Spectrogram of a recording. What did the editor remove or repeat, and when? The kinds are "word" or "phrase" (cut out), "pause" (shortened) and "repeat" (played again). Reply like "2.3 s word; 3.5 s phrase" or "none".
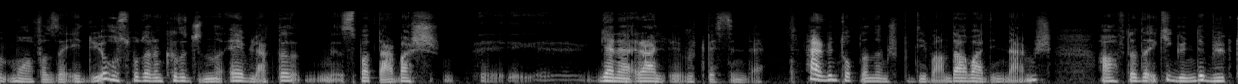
none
